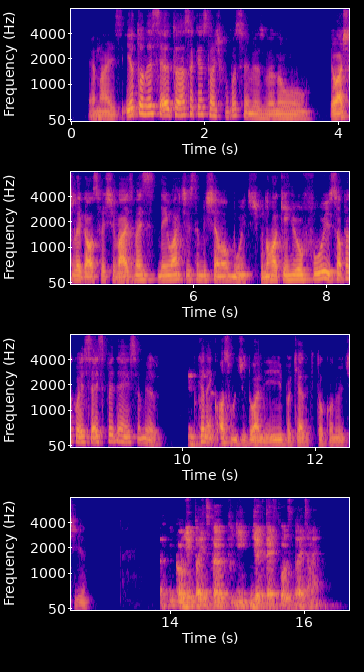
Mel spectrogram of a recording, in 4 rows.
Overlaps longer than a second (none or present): none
